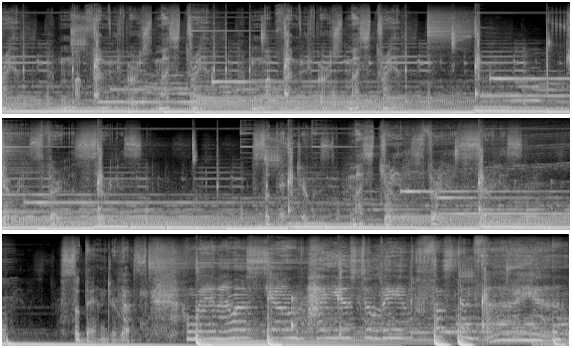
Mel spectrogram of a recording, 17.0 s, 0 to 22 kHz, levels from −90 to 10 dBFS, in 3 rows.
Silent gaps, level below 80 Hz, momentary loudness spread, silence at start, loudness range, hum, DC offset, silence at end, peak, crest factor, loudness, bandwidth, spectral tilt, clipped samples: none; -16 dBFS; 5 LU; 0 s; 2 LU; none; under 0.1%; 0 s; 0 dBFS; 12 dB; -13 LUFS; 19 kHz; -5 dB/octave; under 0.1%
